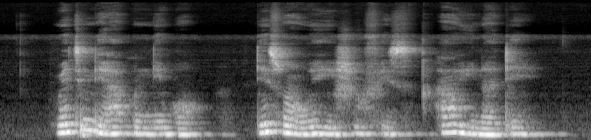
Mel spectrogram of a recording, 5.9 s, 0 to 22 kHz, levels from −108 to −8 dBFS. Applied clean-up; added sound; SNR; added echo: none; none; none; reverberation time 0.4 s.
